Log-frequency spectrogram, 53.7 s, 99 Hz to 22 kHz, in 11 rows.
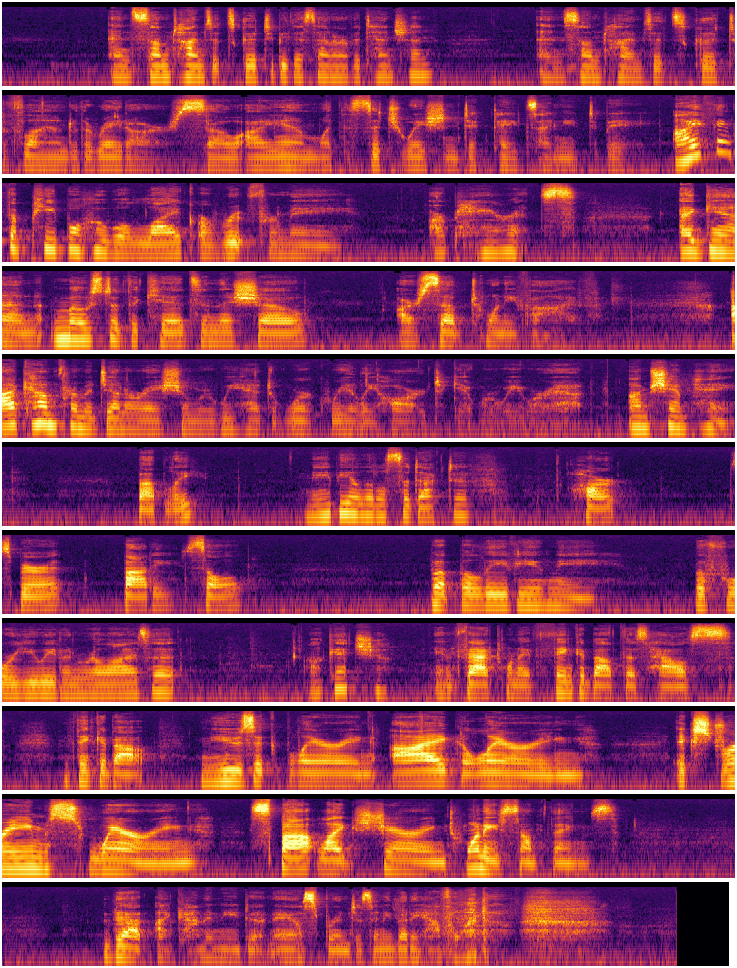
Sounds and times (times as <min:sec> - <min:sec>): Speech: 0:00.7 - 0:02.9, 0:03.6 - 0:13.6, 0:14.3 - 0:18.7, 0:19.5 - 0:24.6, 0:25.4 - 0:25.8, 0:26.4 - 0:28.6, 0:29.3 - 0:31.0, 0:32.2 - 0:33.4, 0:34.0 - 0:35.4, 0:36.2 - 0:48.1, 0:49.6 - 0:52.3.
